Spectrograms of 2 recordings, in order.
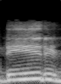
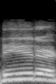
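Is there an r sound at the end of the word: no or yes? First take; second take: yes; yes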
